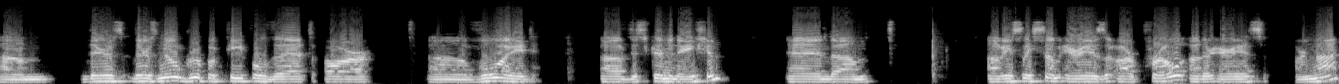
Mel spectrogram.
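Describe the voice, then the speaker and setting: Very slowly, a man with an American accent speaks at a medium pitch with fairly even intonation. Long pauses come often, and his loudness stays very even. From US South. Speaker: English teacher. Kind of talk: online seminar discussion.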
